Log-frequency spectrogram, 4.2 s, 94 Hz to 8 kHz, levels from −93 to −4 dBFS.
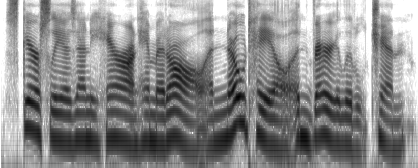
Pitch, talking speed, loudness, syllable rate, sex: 195 Hz, 215 wpm, -17 LUFS, 5.0 syllables/s, female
